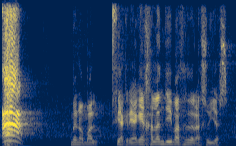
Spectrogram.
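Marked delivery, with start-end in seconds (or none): 0.0-0.3 sudden high yelp of fright; a sharp startled cry as the rival nearly scores; startled yell. Real, not acted. Streamer yelps in fright at a near goal.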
